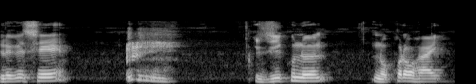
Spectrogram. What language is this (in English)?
Bodo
